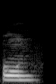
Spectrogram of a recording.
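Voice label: "pun", Spanish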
